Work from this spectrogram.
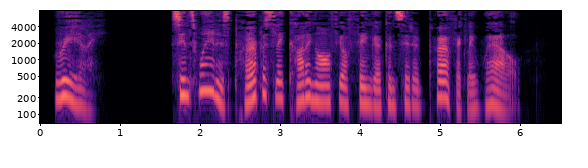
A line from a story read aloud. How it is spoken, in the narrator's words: I sighed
